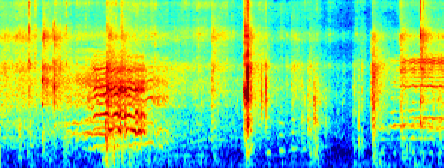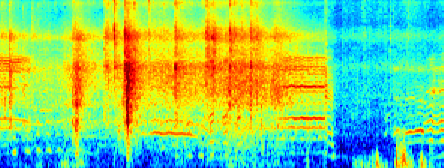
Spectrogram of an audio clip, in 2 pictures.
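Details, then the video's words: Goats bleating: a wavering, harmonic bleat near the start, then a longer run of shaky, nasal bleats through the middle, broken by sharp clicks and knocks, fading to quiet rustling at the end. "Goats Funny Sounds"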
